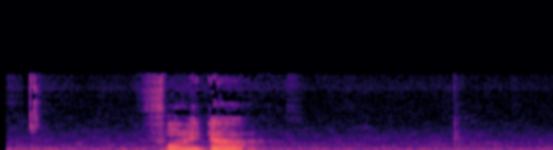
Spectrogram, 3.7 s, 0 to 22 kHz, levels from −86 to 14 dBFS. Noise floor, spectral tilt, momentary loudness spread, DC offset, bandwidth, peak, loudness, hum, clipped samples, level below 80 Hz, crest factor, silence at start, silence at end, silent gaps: -48 dBFS; -6 dB/octave; 28 LU; under 0.1%; 11.5 kHz; -2 dBFS; -21 LUFS; none; under 0.1%; -52 dBFS; 24 dB; 0.05 s; 0.6 s; none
